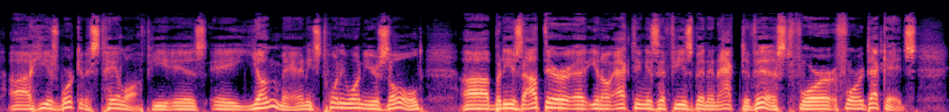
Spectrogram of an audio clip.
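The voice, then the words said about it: Slightly nasal, congested voice. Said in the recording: “I just have a little bit of a drippy nose, and I sound a little nasally.”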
